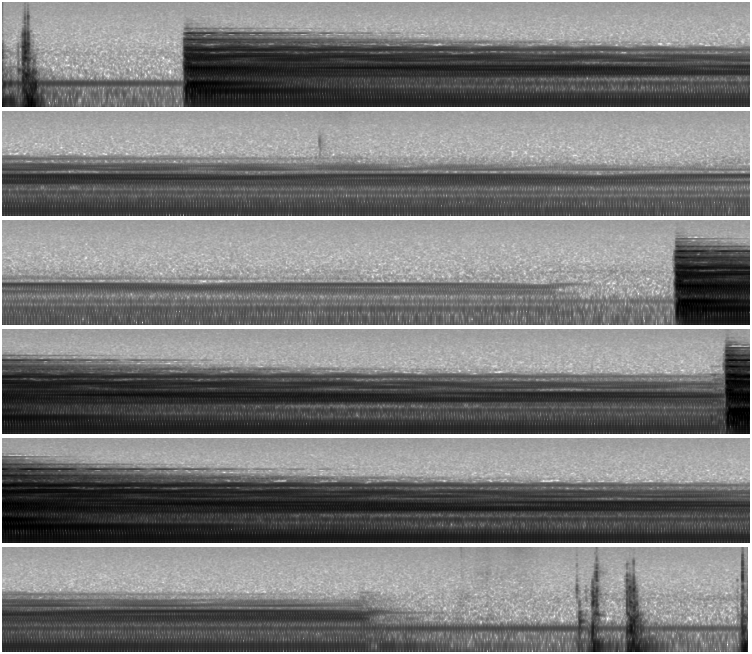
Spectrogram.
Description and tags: Pianotone dark
piano, dark, pianotone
